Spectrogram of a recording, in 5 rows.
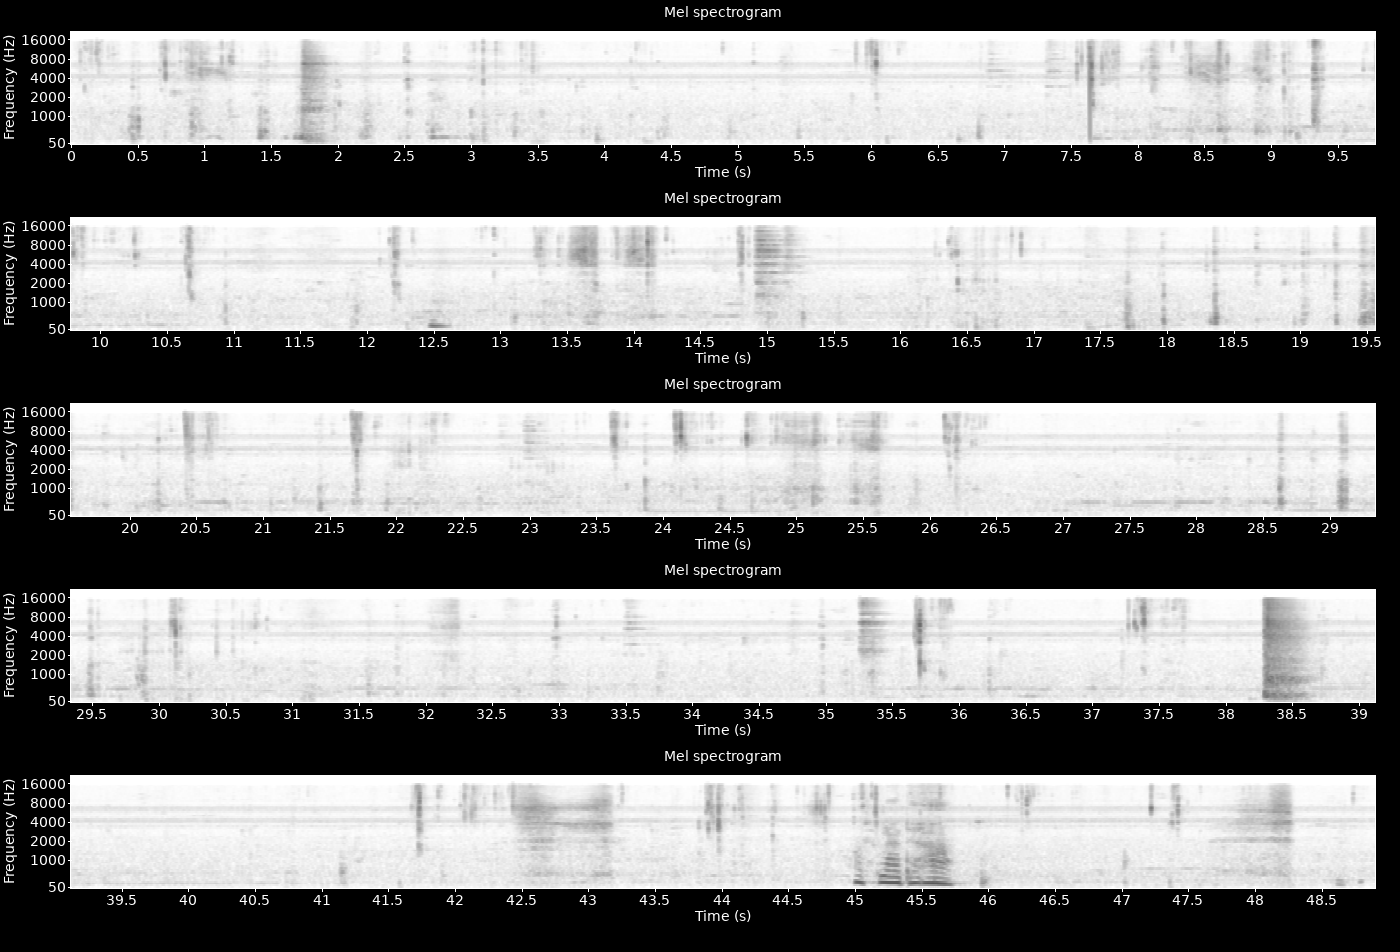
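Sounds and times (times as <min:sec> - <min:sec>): chewing with wet mouth clicks: 0:21.4 - 0:26.4, 0:35.0 - 0:36.3, 0:37.2 - 0:37.7, 0:43.8 - 0:44.9, 0:47.2 - 0:47.5.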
